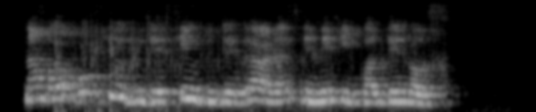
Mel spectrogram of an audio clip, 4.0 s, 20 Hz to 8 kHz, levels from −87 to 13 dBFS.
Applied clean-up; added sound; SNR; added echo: neural mask model DeepFilterNet 3.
